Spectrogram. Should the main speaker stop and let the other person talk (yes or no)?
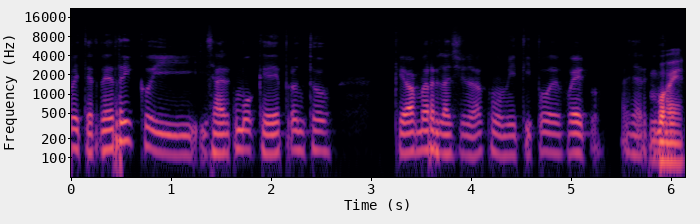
yes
